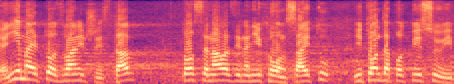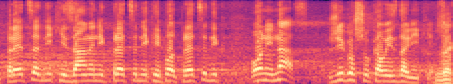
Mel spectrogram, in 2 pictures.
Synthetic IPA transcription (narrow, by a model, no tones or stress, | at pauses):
ɲimaje̞t̪o̞ːzʋanit͡ʃnist̪aʋ | t̪o̞ːse̞nalazinaɲixo̞ʋo̞msajt̪u | it̪o̞nd̪apo̞d̪̚pisujuipɾe̞ːt̪sʲe̞d̪nikizaːme̞nik̚pɾe̞ːt̪sje̞d̪nikaipot̪̚pɾe̞t̪sʲed̪nik | o̞ninaːs | ʒiɡoʃukaoizd̪ajnikeza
